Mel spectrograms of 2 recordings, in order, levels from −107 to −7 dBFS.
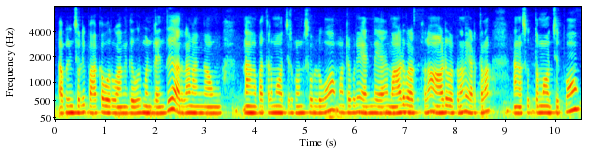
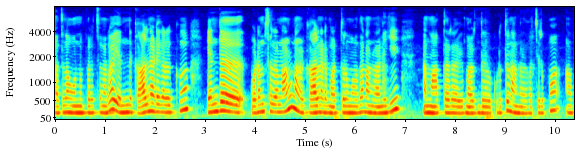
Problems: background sounds at intervals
